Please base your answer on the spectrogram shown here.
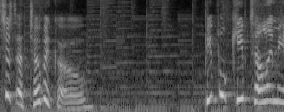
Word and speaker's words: Etobicoke: How to pronounce? I think it's just Etobicoke.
